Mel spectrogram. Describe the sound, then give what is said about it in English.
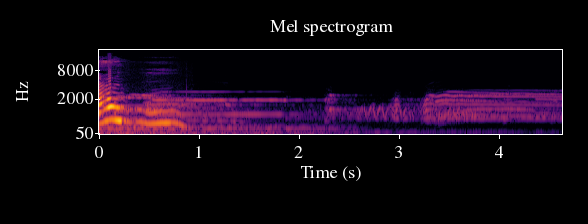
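Coyotes howling: a loud, sweeping howl opens, then thinner, wavering high-pitched howls carry on more faintly, overlapping a little, with no one talking. “Live coyotes.”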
